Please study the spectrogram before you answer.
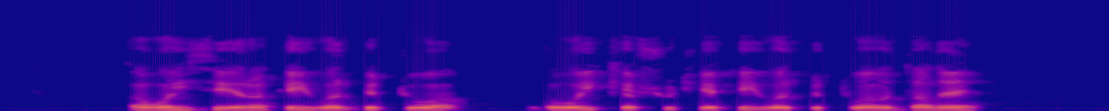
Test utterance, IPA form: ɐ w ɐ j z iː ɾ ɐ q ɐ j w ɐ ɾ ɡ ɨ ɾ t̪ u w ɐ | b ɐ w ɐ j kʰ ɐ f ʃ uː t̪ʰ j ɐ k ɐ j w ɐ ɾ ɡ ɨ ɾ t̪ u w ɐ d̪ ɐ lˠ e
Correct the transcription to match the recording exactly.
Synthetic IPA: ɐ w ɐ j z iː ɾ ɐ k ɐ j w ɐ ɾ ɡ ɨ ɾ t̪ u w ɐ | b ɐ w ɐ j kʰ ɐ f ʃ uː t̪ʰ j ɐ k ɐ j w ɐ ɾ ɡ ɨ ɾ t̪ u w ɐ d̪ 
